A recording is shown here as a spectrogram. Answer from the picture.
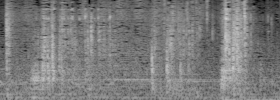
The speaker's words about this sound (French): J'ouvre la porte de l'antre de Zangdar.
